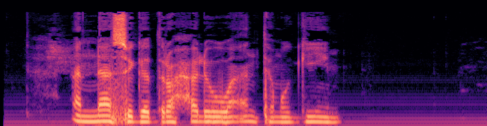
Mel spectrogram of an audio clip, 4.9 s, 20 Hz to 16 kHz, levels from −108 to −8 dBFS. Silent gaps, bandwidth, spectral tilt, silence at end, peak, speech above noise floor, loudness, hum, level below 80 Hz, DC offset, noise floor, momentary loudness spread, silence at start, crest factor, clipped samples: none; 11.5 kHz; -5 dB/octave; 1.45 s; -6 dBFS; 35 dB; -24 LUFS; 50 Hz at -40 dBFS; -54 dBFS; under 0.1%; -59 dBFS; 11 LU; 0.5 s; 18 dB; under 0.1%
